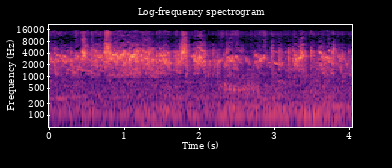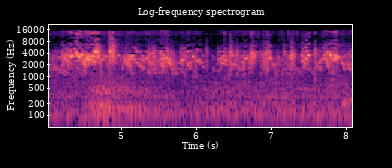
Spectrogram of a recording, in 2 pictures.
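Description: Budgerigars chatter continuously with high, scratchy warbles, chirps and squawks.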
